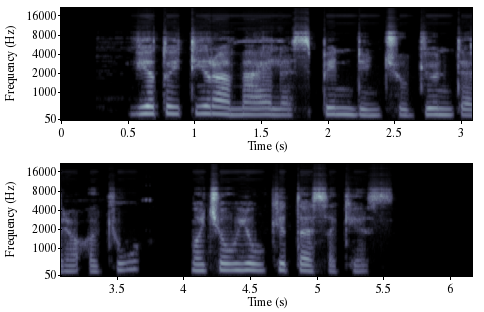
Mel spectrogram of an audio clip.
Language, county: Lithuanian, Vilnius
